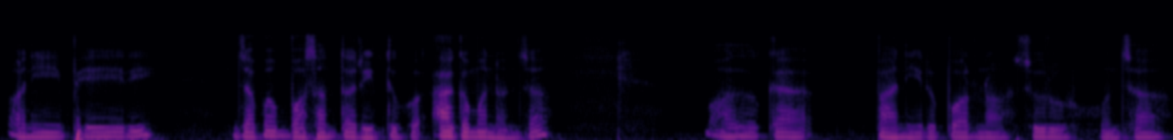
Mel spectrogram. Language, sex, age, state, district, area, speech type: Nepali, male, 18-30, West Bengal, Darjeeling, rural, spontaneous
